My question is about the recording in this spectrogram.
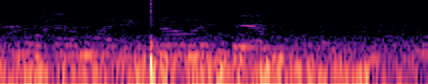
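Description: Voices calling across an outdoor football training pitch, with one sharp thud of a football being kicked about three-quarters of a second in.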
